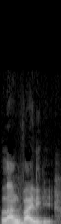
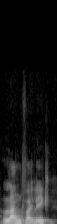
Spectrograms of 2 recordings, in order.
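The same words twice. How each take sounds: First: The word ends with an added vowel sound. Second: The word ends on a consonant, no vowel. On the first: The speaker calls it wrong. "provavelmente você leria langweilig" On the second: The speaker calls it right. "note que eu não produzo esse som ao final"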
